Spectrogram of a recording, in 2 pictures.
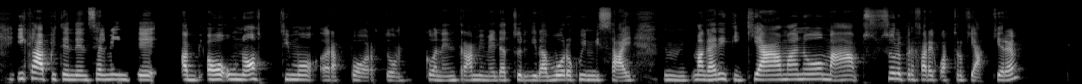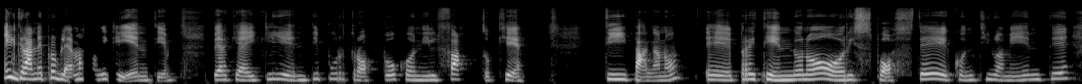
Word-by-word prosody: I 265 +2 0
capi, 245 -3 +7
tendenzialmente, 220 -1 -1 0.2
abb 215 -2 +3
ho 230 0 +6
un 230 -1 +2
ottimo, 225 -1 +2
uhm, - - -5
rapporto 185 -1 -7
con 215 -3 -4
entrambi 200 +2 -2
i - - -5
miei 195 0 -6
datori 195 +2 -3
di 200 - -4
lavoro. 205 +2 +2
Quindi, 210 -2 -3
sai, 190 -2 +1 0.3
mhmm, 205 -3 -4
magari, 220 +3 +3
ti 215 -3 -7
chiamano, 230 +3 +4
ma 215 -2 +2
p - - -32
solo 265 -2 -3
per 230 -1 -6
fare 215 0 0
4 200 +1 -7
chiacchiere. 220 - -3 0.6
Il 335 0 +7
grande 265 -1 +6
problema 250 -5 0
sono 235 -1 -9
i 240 - -4
clienti, 190 -5 -3 0.4
perché 215 -1 -1
i 195 +1 -1
clienti, 230 0 -4
purtroppo, 215 -5 -6
con 210 -3 -4
il 200 0 -2
fatto 235 -3 -2
che 180 -5 -2 0.7
ti 235 -1 +1
pagano, 190 - -1 0.2
ehm, 205 -2 -1
pretendono 230 0 +3
risposte 240 - -1
continuamente, 220 +4 -6
220 Hz, 135 wpm, -22 LUFS, 200-235 Hz, 0.7 s, capi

